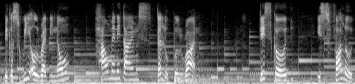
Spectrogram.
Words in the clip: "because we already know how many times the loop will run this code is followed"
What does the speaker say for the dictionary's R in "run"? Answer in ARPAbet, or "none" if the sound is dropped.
R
